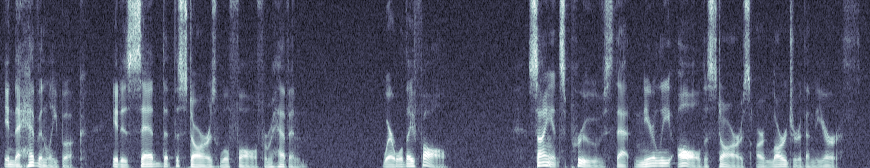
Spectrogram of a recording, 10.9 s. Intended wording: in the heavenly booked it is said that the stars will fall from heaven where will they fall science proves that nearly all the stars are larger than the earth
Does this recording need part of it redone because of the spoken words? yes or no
yes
